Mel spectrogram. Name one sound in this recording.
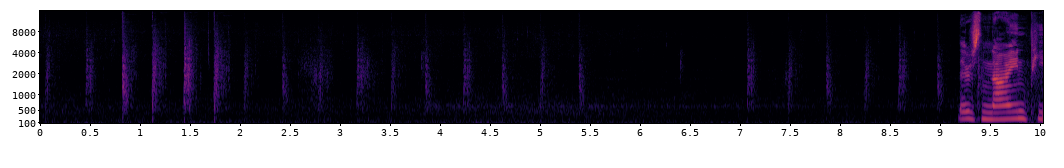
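Footsteps crunch quickly through grass.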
